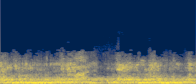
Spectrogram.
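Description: Radio-drama sound effect of an avalanche: a steady, dense rushing noise of tumbling rock, dull and narrow in tone like an old transcription recording.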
